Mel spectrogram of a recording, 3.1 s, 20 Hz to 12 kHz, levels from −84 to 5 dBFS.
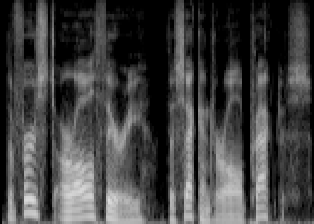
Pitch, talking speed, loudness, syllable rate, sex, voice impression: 115 Hz, 190 wpm, -17 LUFS, 5.8 syllables/s, male, masculine, middle-aged, thick, tensed, powerful, hard, fluent, intellectual, sincere, mature, wild, lively, strict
